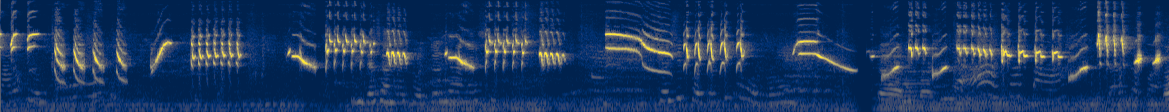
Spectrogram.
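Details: Asian pied starling (jalak suren) singing a varied 'thousand voices' song: rapid buzzy trills, rising and falling whistles and chattering notes in quick bursts, with faint low music underneath.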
